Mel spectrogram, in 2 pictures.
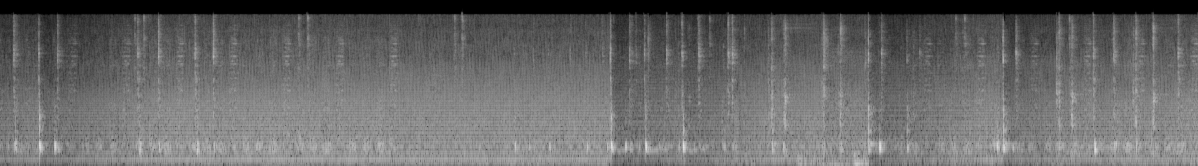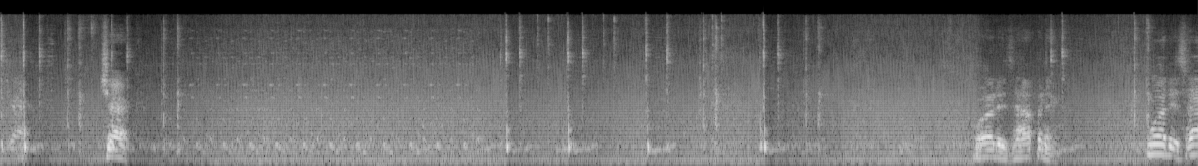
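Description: Electronic game sound effects blip and chirp.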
